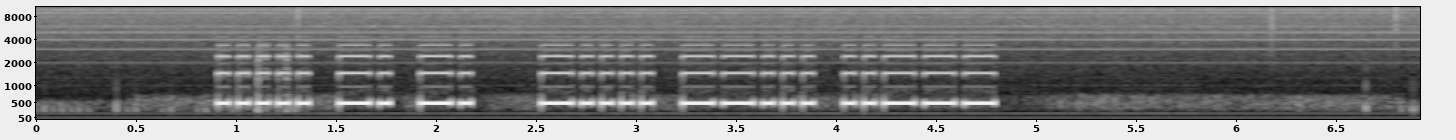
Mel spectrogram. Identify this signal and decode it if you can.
Morse code, heard as a keyed tone, about 24 wpm, 490 Hz. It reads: 5NN 672
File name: CW / kt5j wpx cw-op-k5pi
